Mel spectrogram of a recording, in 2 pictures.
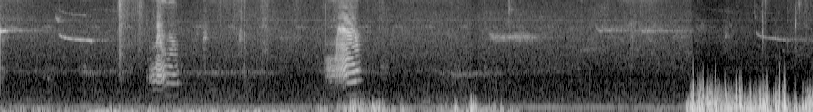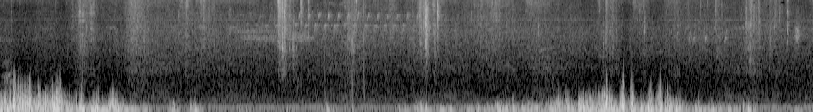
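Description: Outdoor ambience: small birds give short chirping calls in the first few seconds, and two bouts of low rumbling noise on the microphone, typical of wind gusts, come about seven seconds in and again near the end.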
